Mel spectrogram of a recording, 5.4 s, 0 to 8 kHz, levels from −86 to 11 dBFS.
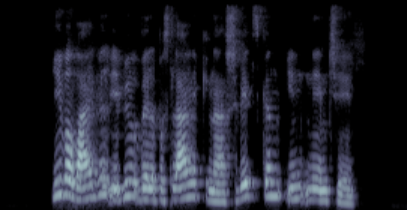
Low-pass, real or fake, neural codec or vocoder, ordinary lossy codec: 7.2 kHz; fake; autoencoder, 48 kHz, 128 numbers a frame, DAC-VAE, trained on Japanese speech; none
